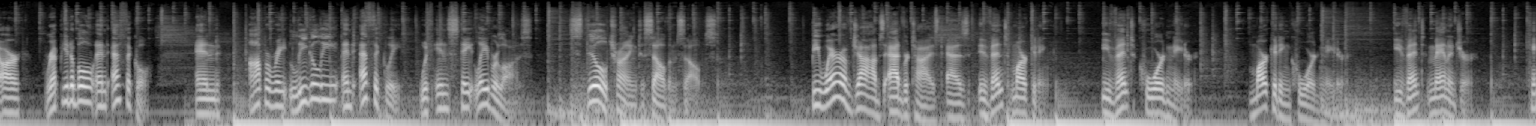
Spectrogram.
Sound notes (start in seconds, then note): none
